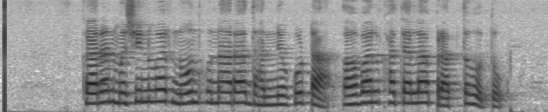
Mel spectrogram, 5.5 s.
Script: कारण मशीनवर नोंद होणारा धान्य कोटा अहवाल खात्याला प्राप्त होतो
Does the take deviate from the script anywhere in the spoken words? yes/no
no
